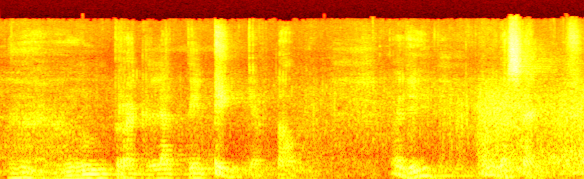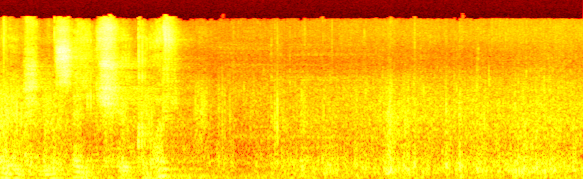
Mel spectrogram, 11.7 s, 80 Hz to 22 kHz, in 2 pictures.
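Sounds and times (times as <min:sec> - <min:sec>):
low thunder rumbling and rolling: 0:00.0 - 0:11.6
steady dense rain: 0:00.0 - 0:11.6
speech: 0:00.1 - 0:03.2, 0:03.9 - 0:07.7.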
